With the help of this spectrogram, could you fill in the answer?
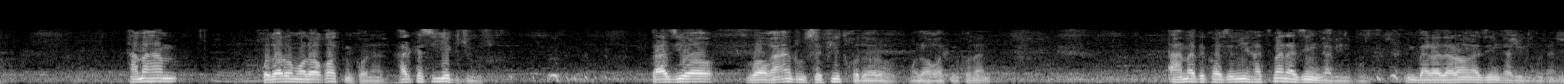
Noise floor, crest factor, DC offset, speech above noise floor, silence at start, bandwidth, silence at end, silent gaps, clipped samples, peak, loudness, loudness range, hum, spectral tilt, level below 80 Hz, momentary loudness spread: -33 dBFS; 14 dB; under 0.1%; 21 dB; 0 s; 5.4 kHz; 0 s; none; 0.4%; 0 dBFS; -13 LUFS; 6 LU; none; -9.5 dB/octave; -42 dBFS; 22 LU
